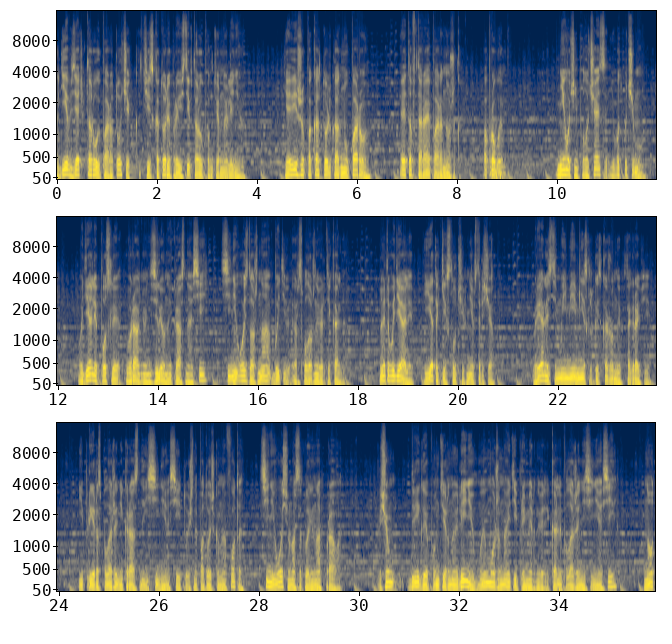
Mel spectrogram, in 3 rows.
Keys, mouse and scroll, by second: 0.0 scroll, 2.8 scroll, 9.7-10.8 drag, 10.8-12.9 middle drag, 12.9-20.4 drag, 21.8-26.7 drag, 26.8 click, 27.9-32.8 drag.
